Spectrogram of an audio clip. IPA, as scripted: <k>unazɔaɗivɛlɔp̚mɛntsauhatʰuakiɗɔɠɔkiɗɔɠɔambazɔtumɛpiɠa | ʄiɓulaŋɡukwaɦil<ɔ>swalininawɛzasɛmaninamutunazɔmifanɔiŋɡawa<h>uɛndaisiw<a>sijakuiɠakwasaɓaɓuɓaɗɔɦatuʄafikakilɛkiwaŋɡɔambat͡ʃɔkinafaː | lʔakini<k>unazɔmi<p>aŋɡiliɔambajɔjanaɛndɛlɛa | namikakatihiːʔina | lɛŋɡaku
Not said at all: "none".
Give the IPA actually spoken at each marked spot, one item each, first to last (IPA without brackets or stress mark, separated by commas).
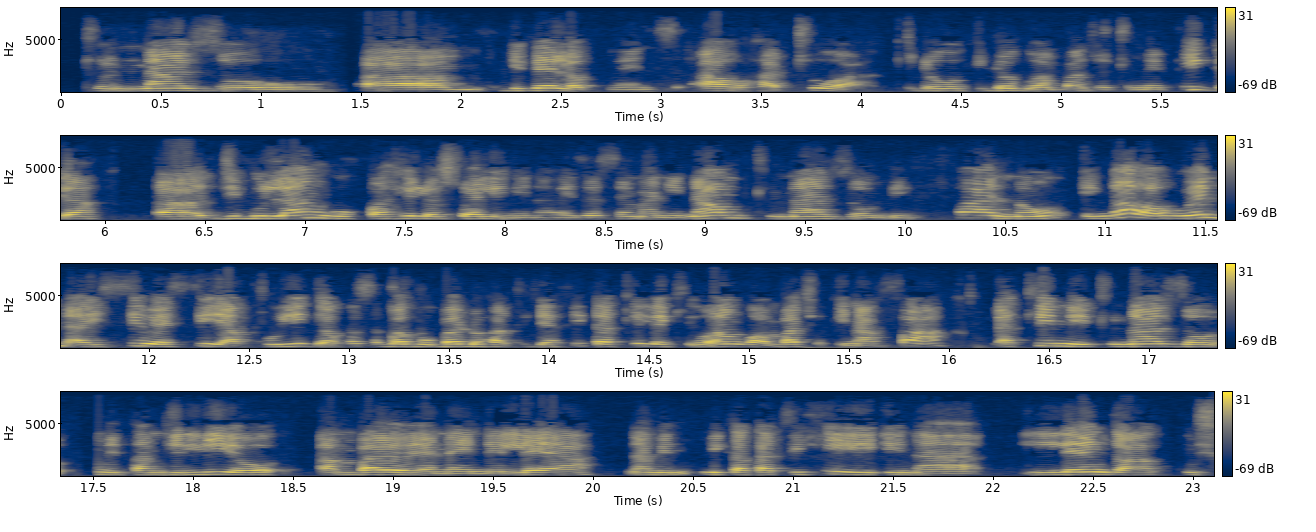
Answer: t, ɔ, h, ɛ, t, p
